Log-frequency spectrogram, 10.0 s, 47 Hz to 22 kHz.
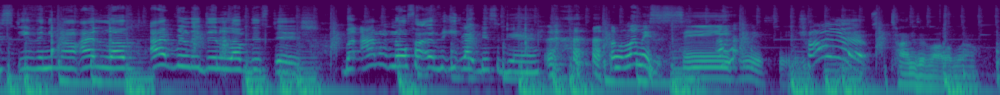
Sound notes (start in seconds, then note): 5.4 laughs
